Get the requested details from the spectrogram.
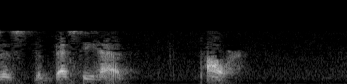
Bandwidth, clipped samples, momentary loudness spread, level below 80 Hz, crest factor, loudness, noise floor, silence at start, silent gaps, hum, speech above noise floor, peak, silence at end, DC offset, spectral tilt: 5 kHz; under 0.1%; 14 LU; -62 dBFS; 22 dB; -26 LUFS; -57 dBFS; 0 s; none; none; 32 dB; -6 dBFS; 1.05 s; under 0.1%; -8 dB/octave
